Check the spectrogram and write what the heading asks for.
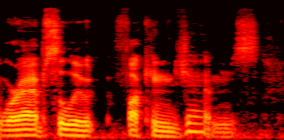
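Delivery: voice cracking. Praising cheap video games that were great buys: voice cracking. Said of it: "My voice broke right there".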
